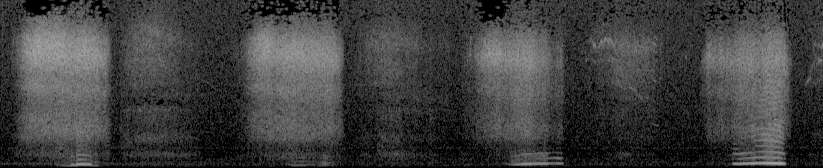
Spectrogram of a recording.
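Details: Female lilac point Siamese indoor cat snoring in her sleep: a steady cycle of airy rasping breaths about every three seconds, several ending in a short buzzy voiced snore that grows louder toward the end.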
